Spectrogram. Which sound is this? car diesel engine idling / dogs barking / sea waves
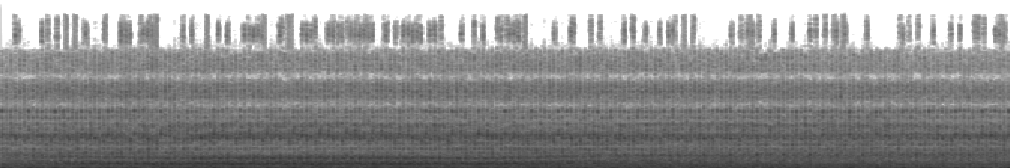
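car diesel engine idling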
